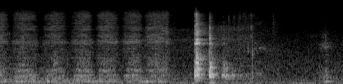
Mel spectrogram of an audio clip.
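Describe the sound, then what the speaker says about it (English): A scraper tool rubs vinyl decal down onto an acrylic table number, giving a run of regular rasping strokes followed by a few sharper scratches and then quiet. "Give it a scrape"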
